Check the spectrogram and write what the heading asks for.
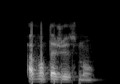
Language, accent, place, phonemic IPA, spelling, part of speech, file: French, France, Lyon, /a.vɑ̃.ta.ʒøz.mɑ̃/, avantageusement, adverb, LL-Q150 (fra)-avantageusement.wav
- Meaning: advantageously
